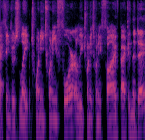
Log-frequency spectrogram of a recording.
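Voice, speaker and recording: This man has an American accent and a medium pitch. His tone is bright and sharp. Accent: sounds American. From Hong Kong. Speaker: crypto project growth lead. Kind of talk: podcast interview. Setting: remote call. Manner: animated.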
